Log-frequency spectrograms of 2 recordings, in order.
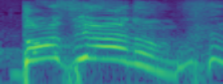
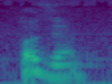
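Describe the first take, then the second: First: High, forceful exclamation; blurted answer. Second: Low, very soft mumbled answer; evasive mumble. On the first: Neemias finally answering the king, blurted loudly. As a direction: blurt it out loud at last. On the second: Neemias reluctant to tell the king, evasive mumble. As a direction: slip the answer out almost inaudibly. Neemias dodges the king's question. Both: Acted.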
